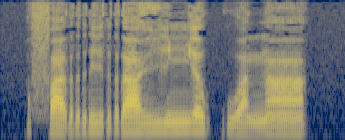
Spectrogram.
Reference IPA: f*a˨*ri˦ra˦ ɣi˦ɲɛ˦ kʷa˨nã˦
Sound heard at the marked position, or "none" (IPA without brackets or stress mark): a˨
